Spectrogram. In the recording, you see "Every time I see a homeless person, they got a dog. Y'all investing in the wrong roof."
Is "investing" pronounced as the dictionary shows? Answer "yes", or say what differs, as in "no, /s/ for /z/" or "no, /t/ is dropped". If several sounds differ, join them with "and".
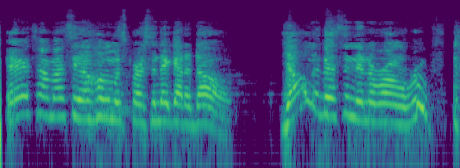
no, /n/ is dropped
